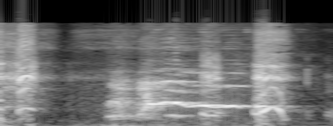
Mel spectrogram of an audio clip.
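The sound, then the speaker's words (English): A German shepherd barking, a few loud, sharp barks with one drawn out into a longer, tonal howl-like note between them. “Bark at the moon. It's a shepherd. That's why. He's a German shepherd.”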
